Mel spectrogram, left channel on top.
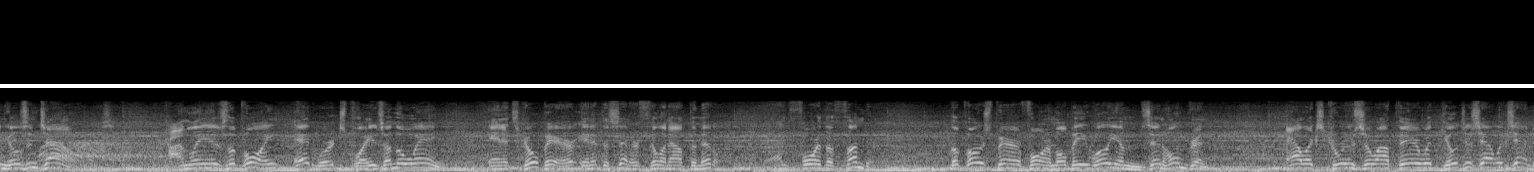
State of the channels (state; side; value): silent; left; digital silence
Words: and Towns. Conley is the point. Edwards plays on the wing. And it's Gobert in at the center, filling out the middle. And for the Thunder, the post pair form will be Williams and Holmgren. Alex Caruso out there with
